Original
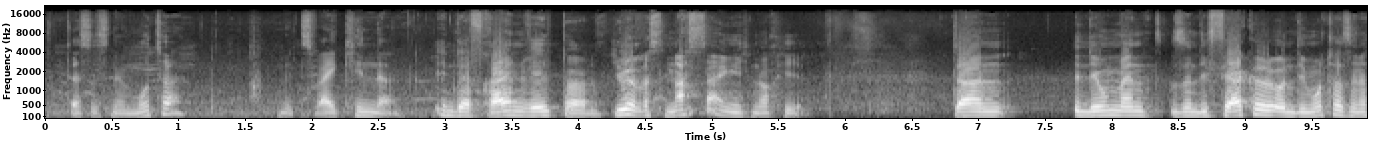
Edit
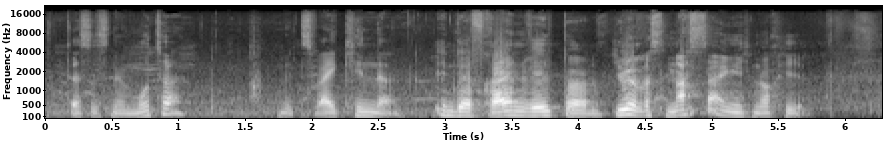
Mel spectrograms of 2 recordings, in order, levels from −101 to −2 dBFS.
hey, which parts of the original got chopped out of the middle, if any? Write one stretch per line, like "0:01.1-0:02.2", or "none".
none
